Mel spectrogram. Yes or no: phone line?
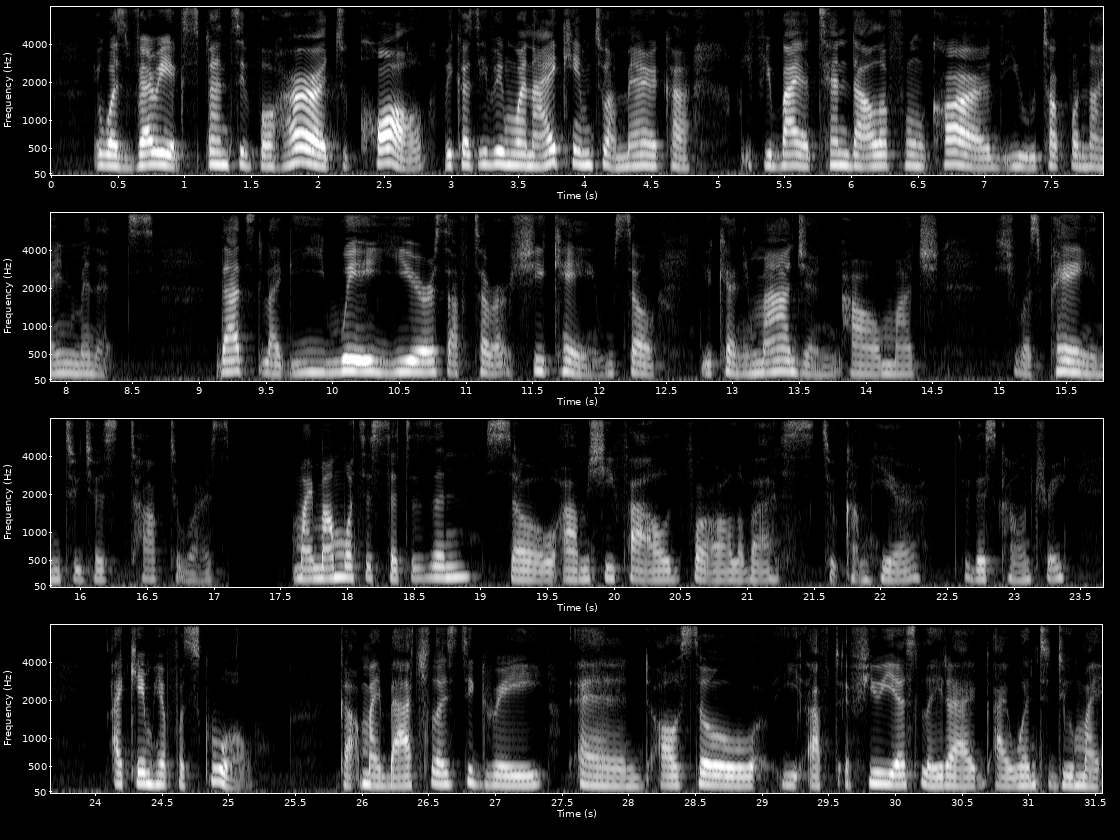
no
